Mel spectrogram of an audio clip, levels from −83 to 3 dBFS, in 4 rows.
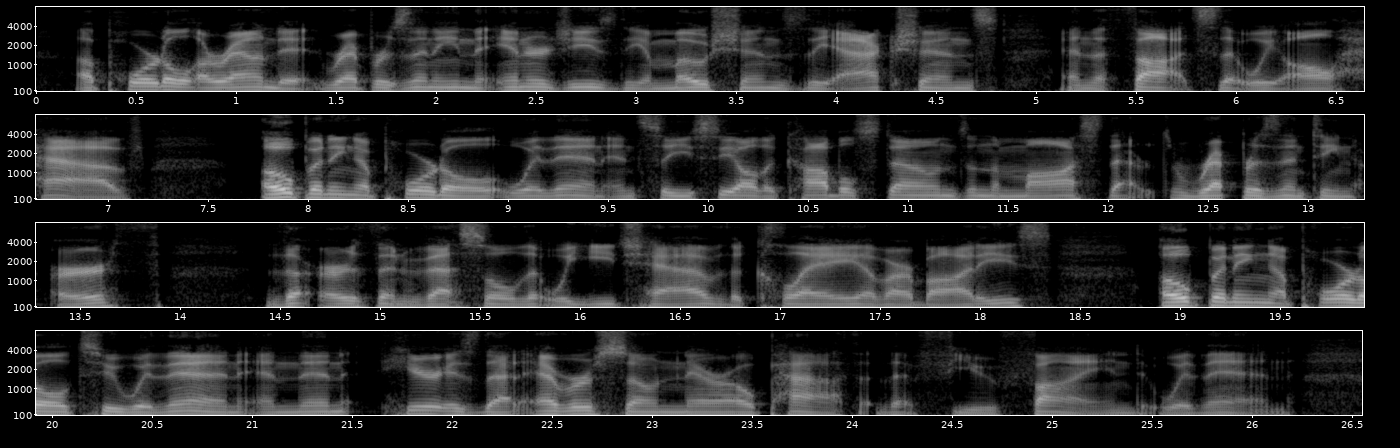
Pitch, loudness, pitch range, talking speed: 100 Hz, -32 LUFS, 95-110 Hz, 145 wpm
